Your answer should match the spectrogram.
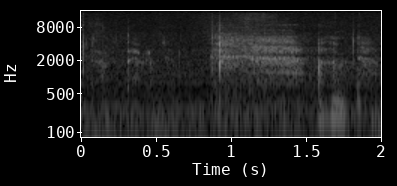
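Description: A short breathy whisper close to a microphone, lasting about half a second, then a spoken 'um'.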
